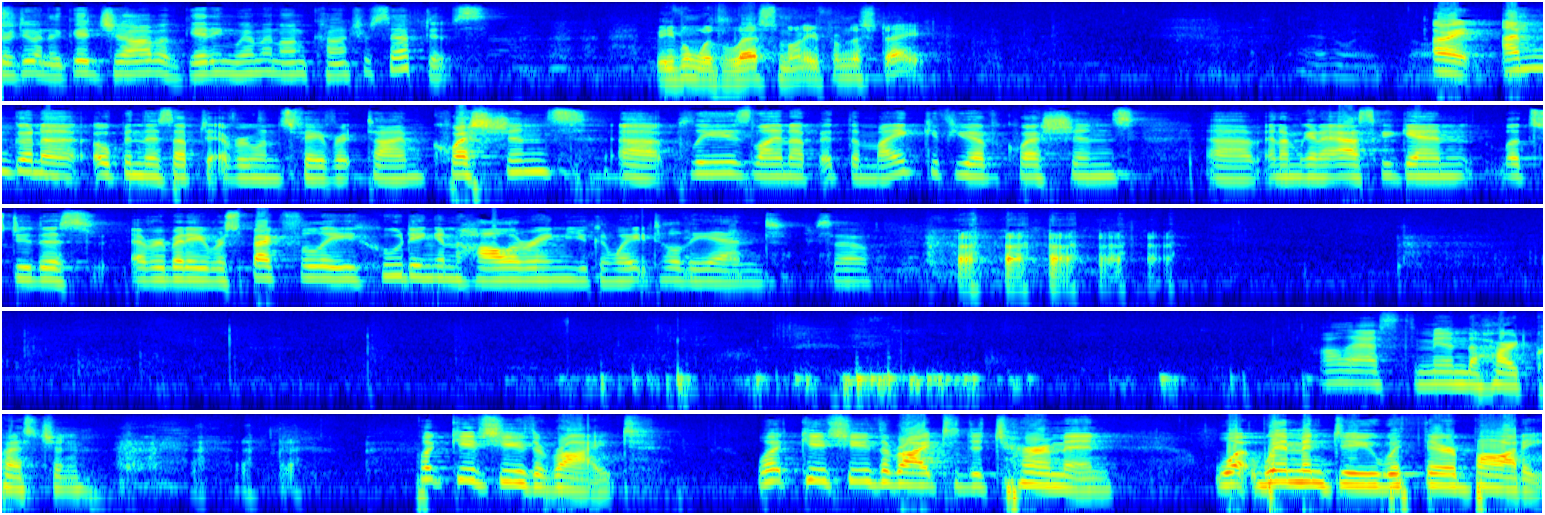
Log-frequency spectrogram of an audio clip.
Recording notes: panel at The Texas Tribune Festival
